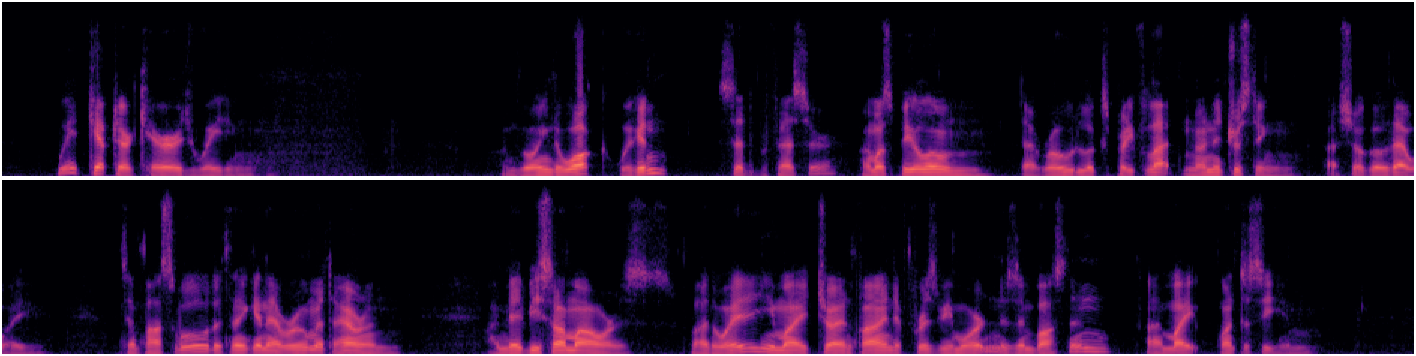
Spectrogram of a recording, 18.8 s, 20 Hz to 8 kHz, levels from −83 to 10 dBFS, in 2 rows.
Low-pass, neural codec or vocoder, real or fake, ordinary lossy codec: 7.2 kHz; none; real; Opus, 24 kbps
